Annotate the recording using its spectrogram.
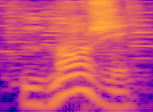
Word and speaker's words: manger: Manger.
